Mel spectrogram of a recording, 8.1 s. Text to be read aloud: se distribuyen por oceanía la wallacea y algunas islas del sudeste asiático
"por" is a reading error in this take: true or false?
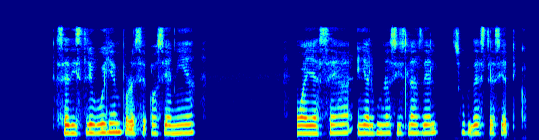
false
